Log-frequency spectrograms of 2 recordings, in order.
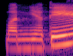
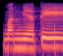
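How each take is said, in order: No difference in how they are said.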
